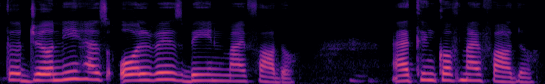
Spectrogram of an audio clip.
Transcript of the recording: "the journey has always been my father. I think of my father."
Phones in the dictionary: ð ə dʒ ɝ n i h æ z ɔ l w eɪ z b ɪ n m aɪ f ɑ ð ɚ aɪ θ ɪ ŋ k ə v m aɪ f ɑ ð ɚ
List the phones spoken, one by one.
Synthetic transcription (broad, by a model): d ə dʒ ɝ n i h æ z ɔ l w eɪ z b ɪ n m aɪ f ɑ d ɚ aɪ t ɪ ŋ k ə v m aɪ f ɑ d ɚ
